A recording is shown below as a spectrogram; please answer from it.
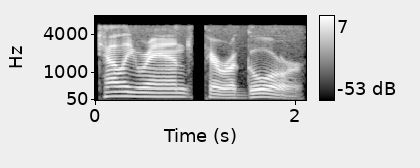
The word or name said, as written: Talleyrand-Perigord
